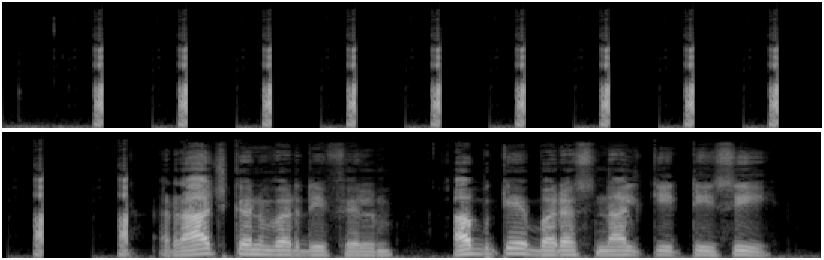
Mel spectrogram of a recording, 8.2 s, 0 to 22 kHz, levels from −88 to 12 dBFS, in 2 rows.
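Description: From 0.49 to 4.72 s, a stutter with silent gaps. A 169 ms burst repeats ten times, separated by 253 ms of silence. A stalled stream likely replayed its last fragment.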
